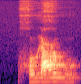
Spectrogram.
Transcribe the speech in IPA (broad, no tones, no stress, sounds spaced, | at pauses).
χ u ɪ̯ ʕ u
